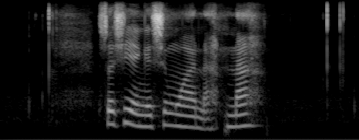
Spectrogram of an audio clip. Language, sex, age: Tsonga, female, 19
